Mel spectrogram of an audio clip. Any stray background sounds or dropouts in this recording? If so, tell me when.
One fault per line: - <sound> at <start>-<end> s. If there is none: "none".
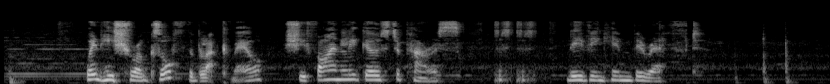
- laugh at 4.9-5.4 s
